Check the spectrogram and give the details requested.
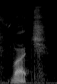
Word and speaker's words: Futch: Hutch, pronounced like Hutch, but it's Futch.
